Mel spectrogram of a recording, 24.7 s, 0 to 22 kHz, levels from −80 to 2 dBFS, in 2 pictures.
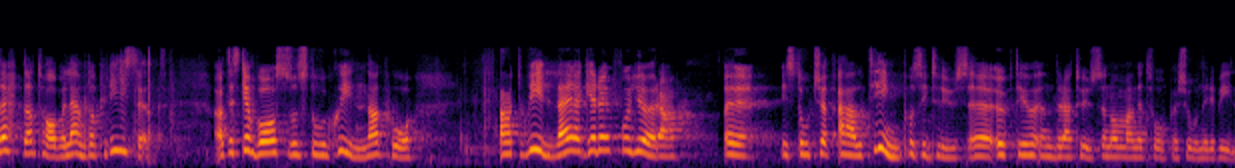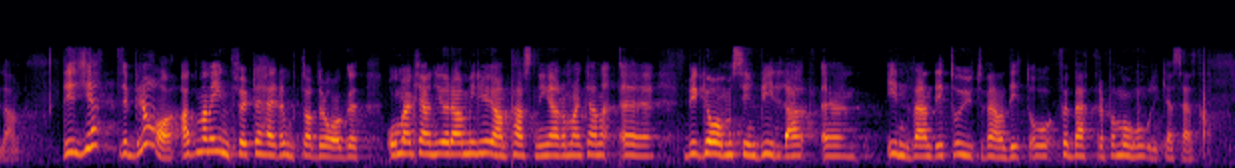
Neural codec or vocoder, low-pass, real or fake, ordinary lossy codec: codec, 16 kHz, 0.8 kbps, ZipCodec; none; fake; none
